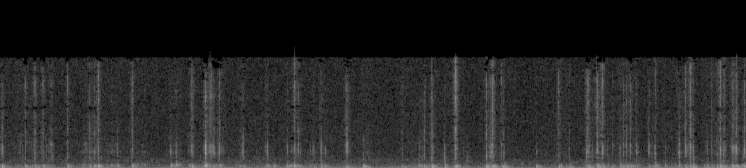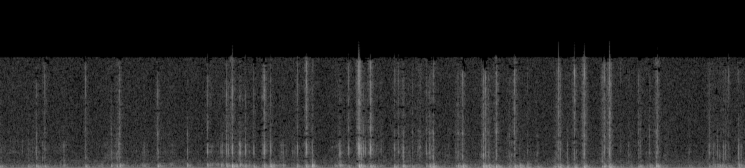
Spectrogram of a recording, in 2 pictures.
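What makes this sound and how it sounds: A green light-up pen-like tool with a clear pointed tip taps and scratches across the blue and gold plastic rhinestones on a thin, hollow blue half-face masquerade mask lying on a dark tray. The result is a steady run of quiet, dry clicks and scratchy patters with a low hollow body and brief bright ticks that die away almost instantly.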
